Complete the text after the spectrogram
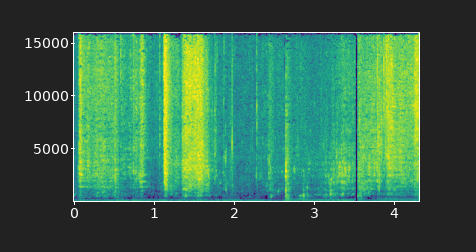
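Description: Hands splash in shallow water.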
